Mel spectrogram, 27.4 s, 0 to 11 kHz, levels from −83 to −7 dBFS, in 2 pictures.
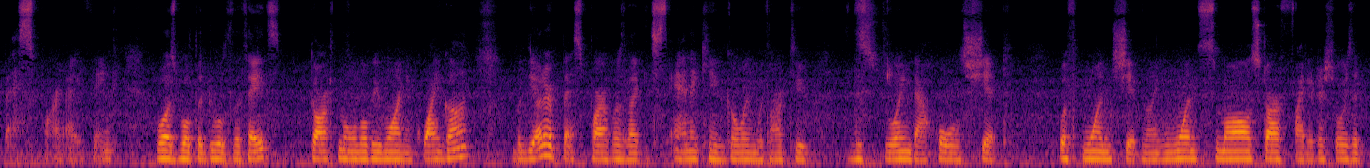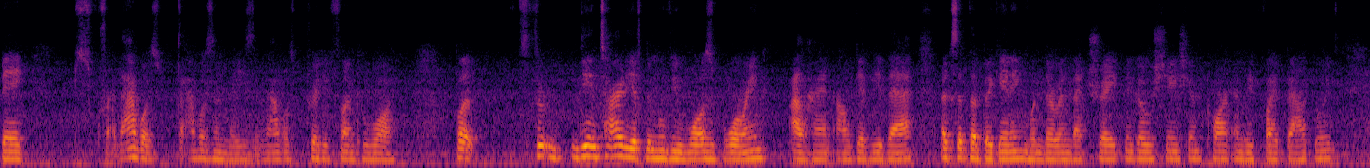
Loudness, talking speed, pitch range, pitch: -33 LUFS, 180 wpm, 110-120 Hz, 115 Hz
